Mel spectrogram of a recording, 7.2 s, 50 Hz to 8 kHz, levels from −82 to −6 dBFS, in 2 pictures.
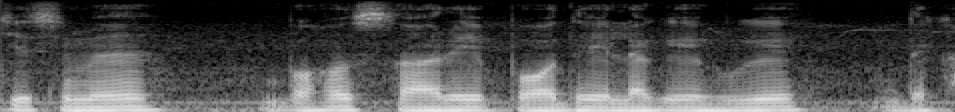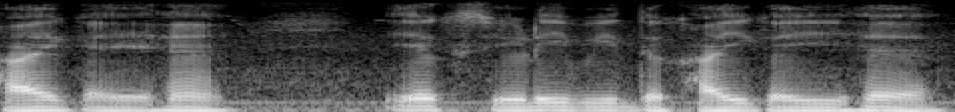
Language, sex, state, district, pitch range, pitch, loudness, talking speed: Hindi, male, Uttar Pradesh, Lalitpur, 90-100 Hz, 95 Hz, -18 LUFS, 125 wpm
